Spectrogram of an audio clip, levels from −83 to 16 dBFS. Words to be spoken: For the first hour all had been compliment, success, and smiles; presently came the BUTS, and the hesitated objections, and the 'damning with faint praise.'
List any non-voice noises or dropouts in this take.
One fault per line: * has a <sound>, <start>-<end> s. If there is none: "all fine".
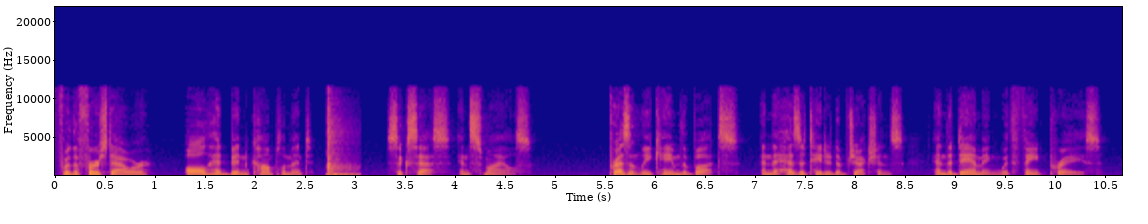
* has a thud, 2.7-3.1 s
